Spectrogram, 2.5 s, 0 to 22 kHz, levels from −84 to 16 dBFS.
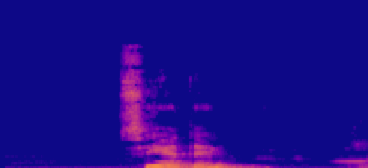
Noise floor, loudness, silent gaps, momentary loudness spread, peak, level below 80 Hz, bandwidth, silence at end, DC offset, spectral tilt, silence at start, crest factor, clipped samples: -73 dBFS; -24 LUFS; none; 14 LU; -8 dBFS; -48 dBFS; 16 kHz; 0 s; under 0.1%; -5.5 dB/octave; 0.8 s; 20 dB; under 0.1%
